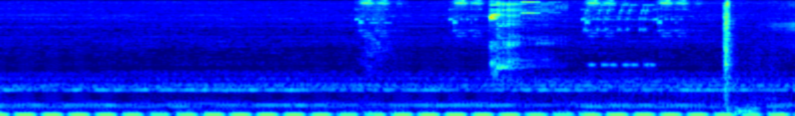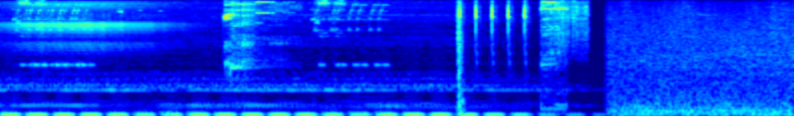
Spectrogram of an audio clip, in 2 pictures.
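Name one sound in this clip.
Short electronic blips and beeps chime rapidly.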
